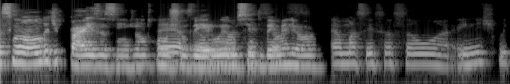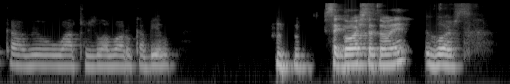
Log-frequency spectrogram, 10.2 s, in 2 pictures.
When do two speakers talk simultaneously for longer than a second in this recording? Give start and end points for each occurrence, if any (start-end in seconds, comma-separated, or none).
1.5-2.9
